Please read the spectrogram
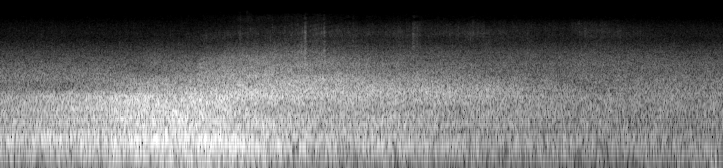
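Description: A passing vehicle: a steady rushing noise that swells to a peak about two seconds in, then fades away.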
